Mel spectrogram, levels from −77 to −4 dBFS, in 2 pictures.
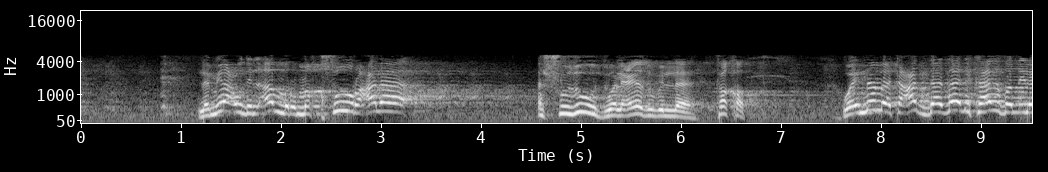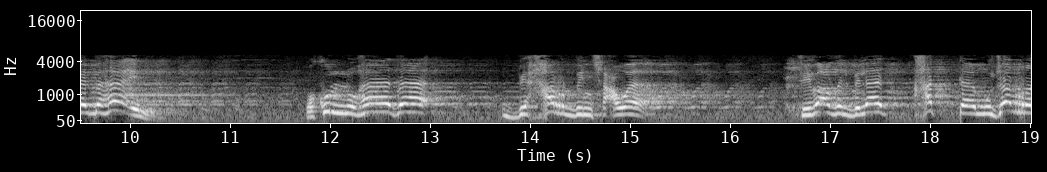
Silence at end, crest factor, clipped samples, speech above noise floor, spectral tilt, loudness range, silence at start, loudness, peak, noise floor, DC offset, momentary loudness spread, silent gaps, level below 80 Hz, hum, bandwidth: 0 s; 14 dB; under 0.1%; 24 dB; -7.5 dB/octave; 3 LU; 0 s; -14 LUFS; -2 dBFS; -37 dBFS; under 0.1%; 20 LU; none; -50 dBFS; none; 5.2 kHz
